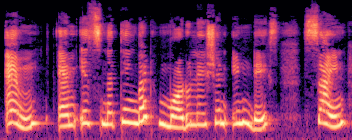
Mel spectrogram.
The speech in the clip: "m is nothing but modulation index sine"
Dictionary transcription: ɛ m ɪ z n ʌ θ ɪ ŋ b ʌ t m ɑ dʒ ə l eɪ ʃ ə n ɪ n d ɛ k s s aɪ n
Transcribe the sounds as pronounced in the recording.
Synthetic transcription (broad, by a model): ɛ m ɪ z n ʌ t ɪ ŋ b ʌ t m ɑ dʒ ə l eɪ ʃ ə n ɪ n d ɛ k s s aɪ n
